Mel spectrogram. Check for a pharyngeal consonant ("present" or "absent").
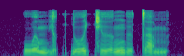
absent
